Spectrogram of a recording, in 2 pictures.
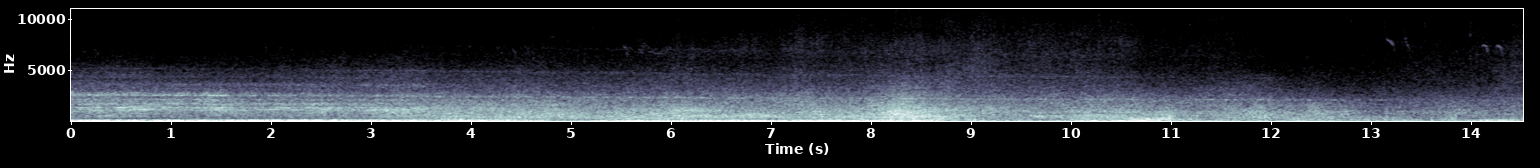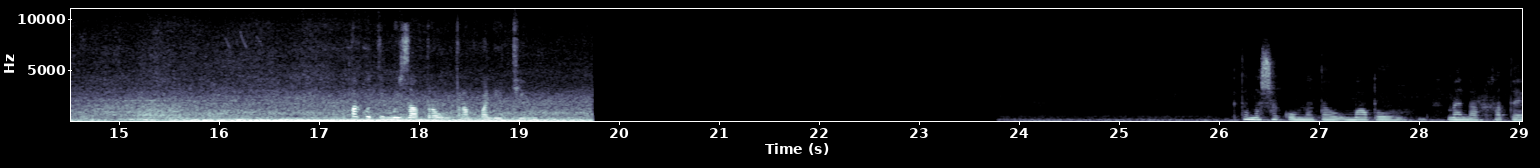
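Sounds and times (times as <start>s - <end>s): airliner engine roar: 0.0s - 19.8s.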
